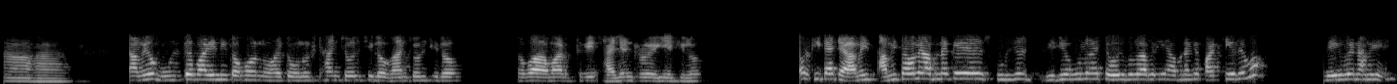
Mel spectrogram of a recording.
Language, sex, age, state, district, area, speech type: Bengali, male, 45-60, West Bengal, Nadia, rural, conversation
